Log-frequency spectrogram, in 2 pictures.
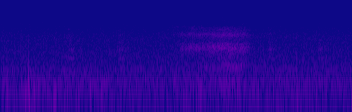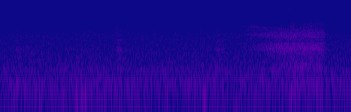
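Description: Two drawn-out rough snores about eight seconds apart over quiet, faint room hum; ordinary snoring from a sleeping dog.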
